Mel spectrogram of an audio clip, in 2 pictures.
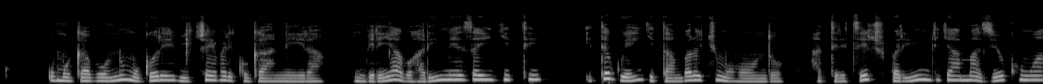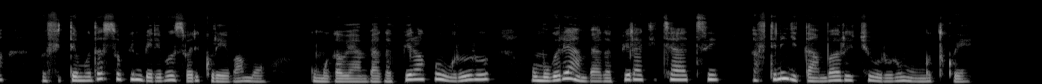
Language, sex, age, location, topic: Kinyarwanda, female, 18-24, Kigali, health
